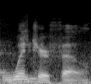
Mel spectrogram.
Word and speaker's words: Winterfell: am I saying it right this yeah okay Winterfell Winterfell okay because there's so many winter something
